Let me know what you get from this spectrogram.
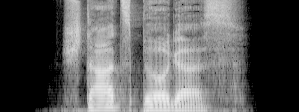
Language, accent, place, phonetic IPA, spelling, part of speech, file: German, Germany, Berlin, [ˈʃtaːt͡sˌbʏʁɡɐs], Staatsbürgers, noun, De-Staatsbürgers.ogg
- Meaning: genitive singular of Staatsbürger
